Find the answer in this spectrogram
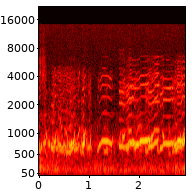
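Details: Tundra swans, including the American subspecies, wintering at Inzai, Chiba, give overlapping, mellow hooting and bugling calls, some notes held and wavering, others rising, in a near-continuous chorus from several birds.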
